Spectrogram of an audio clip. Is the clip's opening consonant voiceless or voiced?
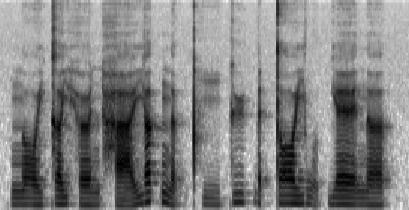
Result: voiced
